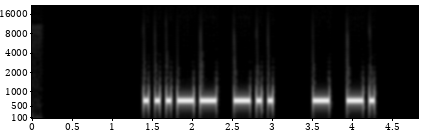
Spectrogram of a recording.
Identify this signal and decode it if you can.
Morse code, heard as a keyed tone, about 17 wpm, 700 Hz. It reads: 3D TN
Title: Field Day Exchanges Encore - 17wpm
